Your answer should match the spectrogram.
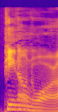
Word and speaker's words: Pinot Noir: Pinot Noir. – Yeah. – Am I saying that correctly? – Yep. – Pinot Noir.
